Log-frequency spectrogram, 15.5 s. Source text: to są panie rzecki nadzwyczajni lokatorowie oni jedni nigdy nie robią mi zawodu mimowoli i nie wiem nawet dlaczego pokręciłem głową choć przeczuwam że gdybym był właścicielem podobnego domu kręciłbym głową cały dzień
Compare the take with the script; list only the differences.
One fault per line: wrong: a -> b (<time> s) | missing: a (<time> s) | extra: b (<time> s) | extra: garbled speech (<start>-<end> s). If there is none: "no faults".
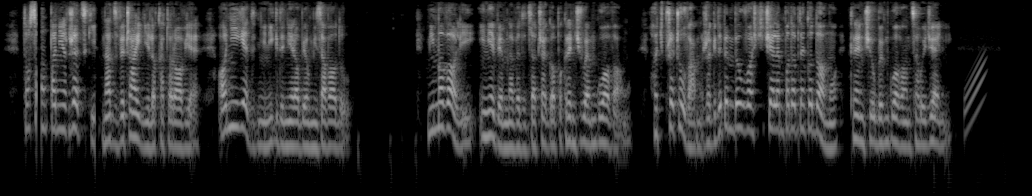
no faults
